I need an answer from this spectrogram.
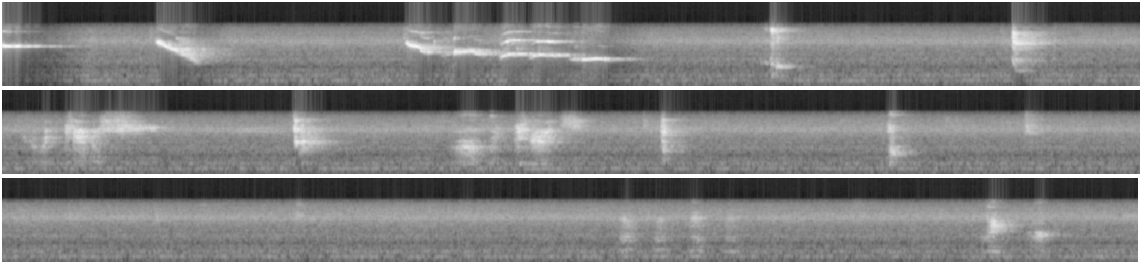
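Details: Taipa the cat chatters indoors: a rapid cluster of high, sharp chirps and clicks in the first few seconds, then scattered single ticks and short chirps across the rest, over a quiet room hum.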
